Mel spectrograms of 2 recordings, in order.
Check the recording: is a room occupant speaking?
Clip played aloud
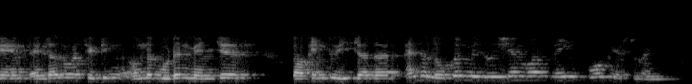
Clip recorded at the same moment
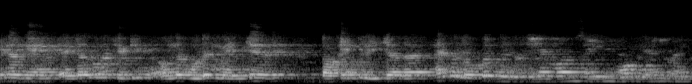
Yes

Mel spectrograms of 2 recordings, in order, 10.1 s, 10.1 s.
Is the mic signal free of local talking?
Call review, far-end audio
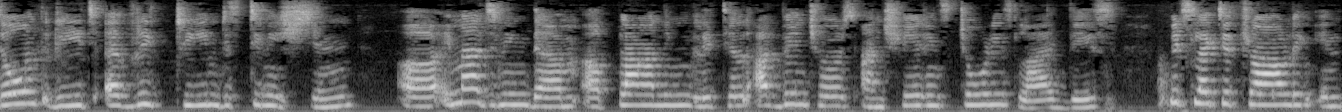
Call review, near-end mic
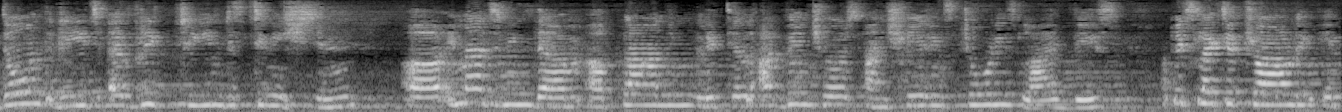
Yes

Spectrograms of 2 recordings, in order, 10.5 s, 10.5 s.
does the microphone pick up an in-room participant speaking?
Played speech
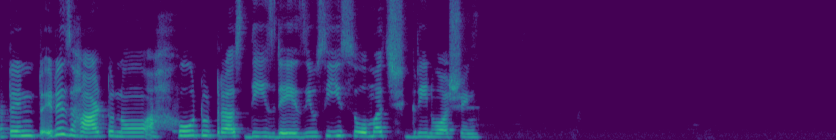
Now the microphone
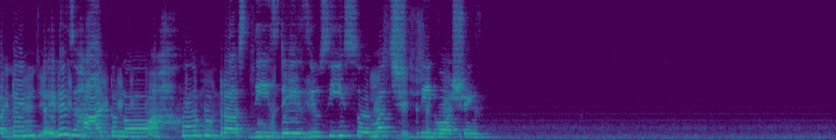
Yes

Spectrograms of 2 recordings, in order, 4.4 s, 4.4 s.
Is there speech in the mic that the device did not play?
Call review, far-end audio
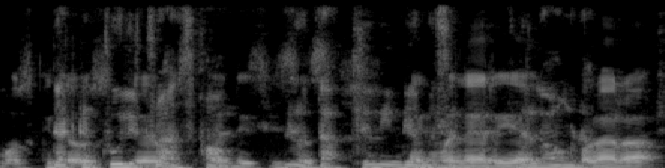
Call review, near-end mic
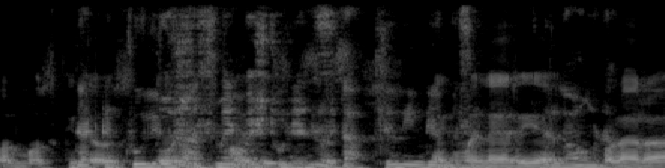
Yes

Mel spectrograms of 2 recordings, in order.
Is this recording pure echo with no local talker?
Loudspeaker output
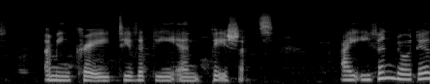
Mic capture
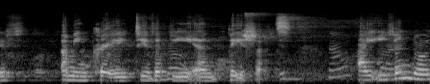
No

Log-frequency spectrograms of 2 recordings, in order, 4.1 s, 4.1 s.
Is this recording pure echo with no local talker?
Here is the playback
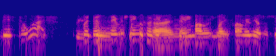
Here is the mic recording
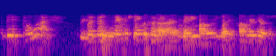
Yes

